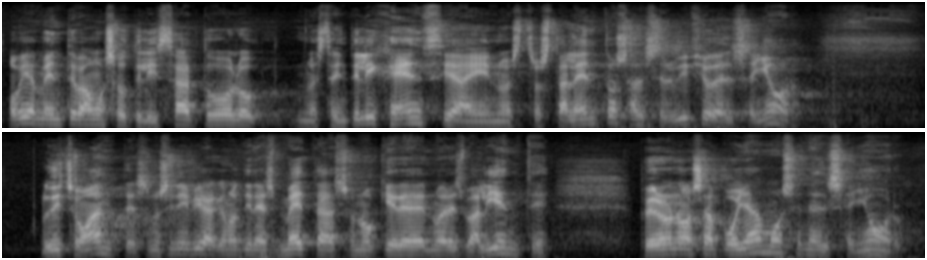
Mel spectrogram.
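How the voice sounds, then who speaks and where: A Spanish priest with a Castilian accent preaches a sermon at normal speed, his fairly bright voice sitting a little high for a man. He teaches earnestly and asks his listeners rhetorical questions, while a long reverb suggests a large church hall.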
